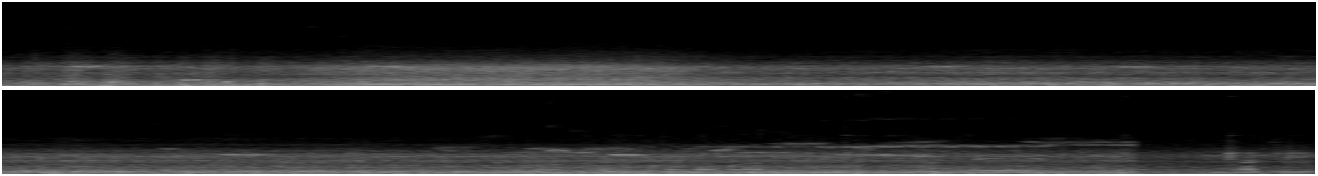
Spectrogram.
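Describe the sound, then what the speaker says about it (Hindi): A Siddhabali Jan Shatabdi Express train pulls into Haldor station, a loud, steady rumble of wheels and carriages with metallic squeals and clatter throughout, easing slightly near the end. "Train is arriving at Haldor."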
